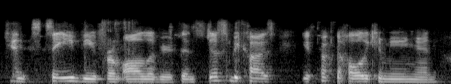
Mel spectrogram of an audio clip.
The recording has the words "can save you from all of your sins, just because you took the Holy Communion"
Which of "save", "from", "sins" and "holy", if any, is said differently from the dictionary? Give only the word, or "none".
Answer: sins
